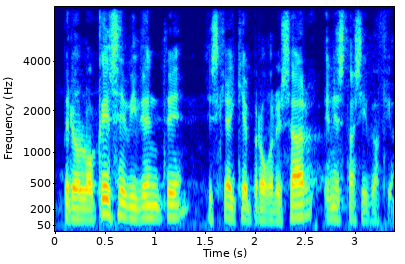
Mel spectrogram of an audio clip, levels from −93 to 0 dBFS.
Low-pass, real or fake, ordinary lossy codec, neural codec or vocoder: none; fake; none; codec, 16 kHz, 4 kbps, X-Codec, WavLM features, trained on Multilingual LibriSpeech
